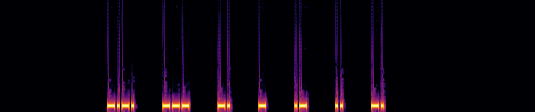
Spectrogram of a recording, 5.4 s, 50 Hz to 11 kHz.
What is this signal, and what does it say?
Morse code, heard as a keyed tone, about 51 wpm, spaced as for 23 wpm, 700 Hz. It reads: CONTAIN
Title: 4x Character Spacing - Top 500 Words - 50wpm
